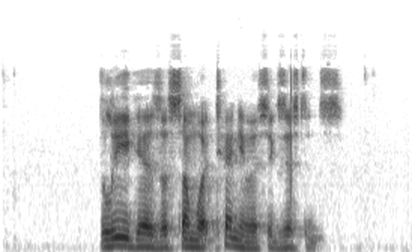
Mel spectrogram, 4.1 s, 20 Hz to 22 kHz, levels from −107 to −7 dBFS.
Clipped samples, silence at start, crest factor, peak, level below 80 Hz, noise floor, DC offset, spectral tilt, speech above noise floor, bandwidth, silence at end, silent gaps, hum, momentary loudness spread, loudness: under 0.1%; 1 s; 20 dB; -12 dBFS; -66 dBFS; -88 dBFS; under 0.1%; -4.5 dB/octave; 57 dB; 7.6 kHz; 0.75 s; none; none; 12 LU; -31 LUFS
